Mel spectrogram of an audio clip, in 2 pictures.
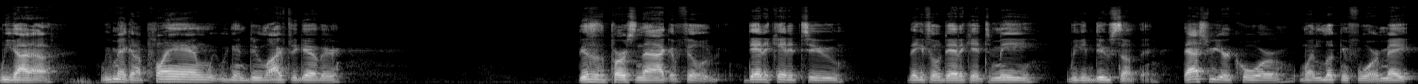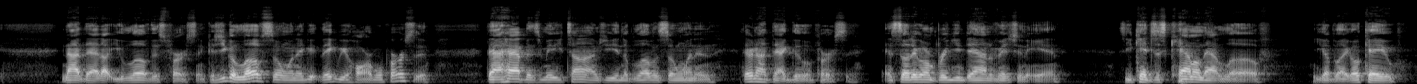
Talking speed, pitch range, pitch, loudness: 205 wpm, 100-110 Hz, 105 Hz, -20 LUFS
